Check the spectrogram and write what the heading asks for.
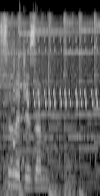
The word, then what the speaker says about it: syllogism: Syllogism. I said it right. Syllogism. Syllogism. Someone said hard G. It's jism, friends.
